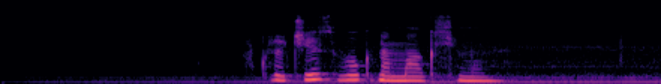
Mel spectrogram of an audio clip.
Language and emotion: Russian, neutral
